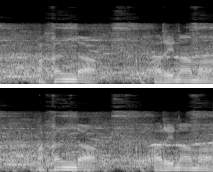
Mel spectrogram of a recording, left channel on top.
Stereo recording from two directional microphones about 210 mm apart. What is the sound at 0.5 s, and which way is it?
Speech, 5° right (ahead or behind).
